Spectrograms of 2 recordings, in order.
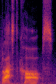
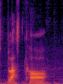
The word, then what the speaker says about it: Blast Corps: in but yeah so I would call it blast corpse um but I think it's blast car and is just a weird weird americanism thing that I just don't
